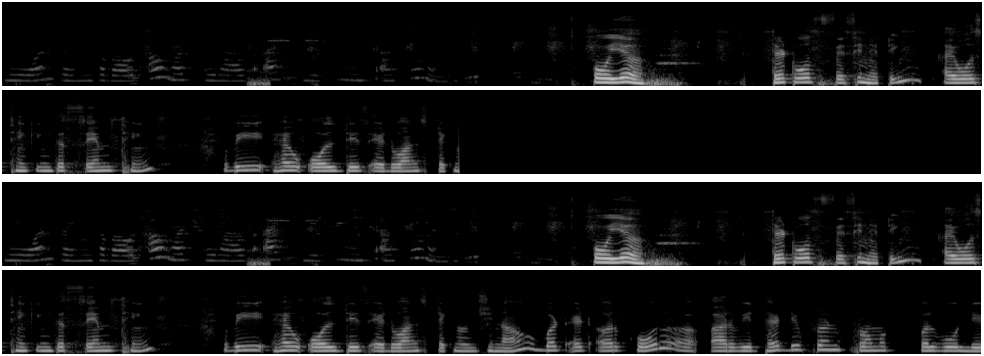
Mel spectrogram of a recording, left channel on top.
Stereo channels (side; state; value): left; drops out; at 14.4 s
